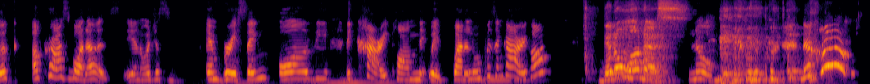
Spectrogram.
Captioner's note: rires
